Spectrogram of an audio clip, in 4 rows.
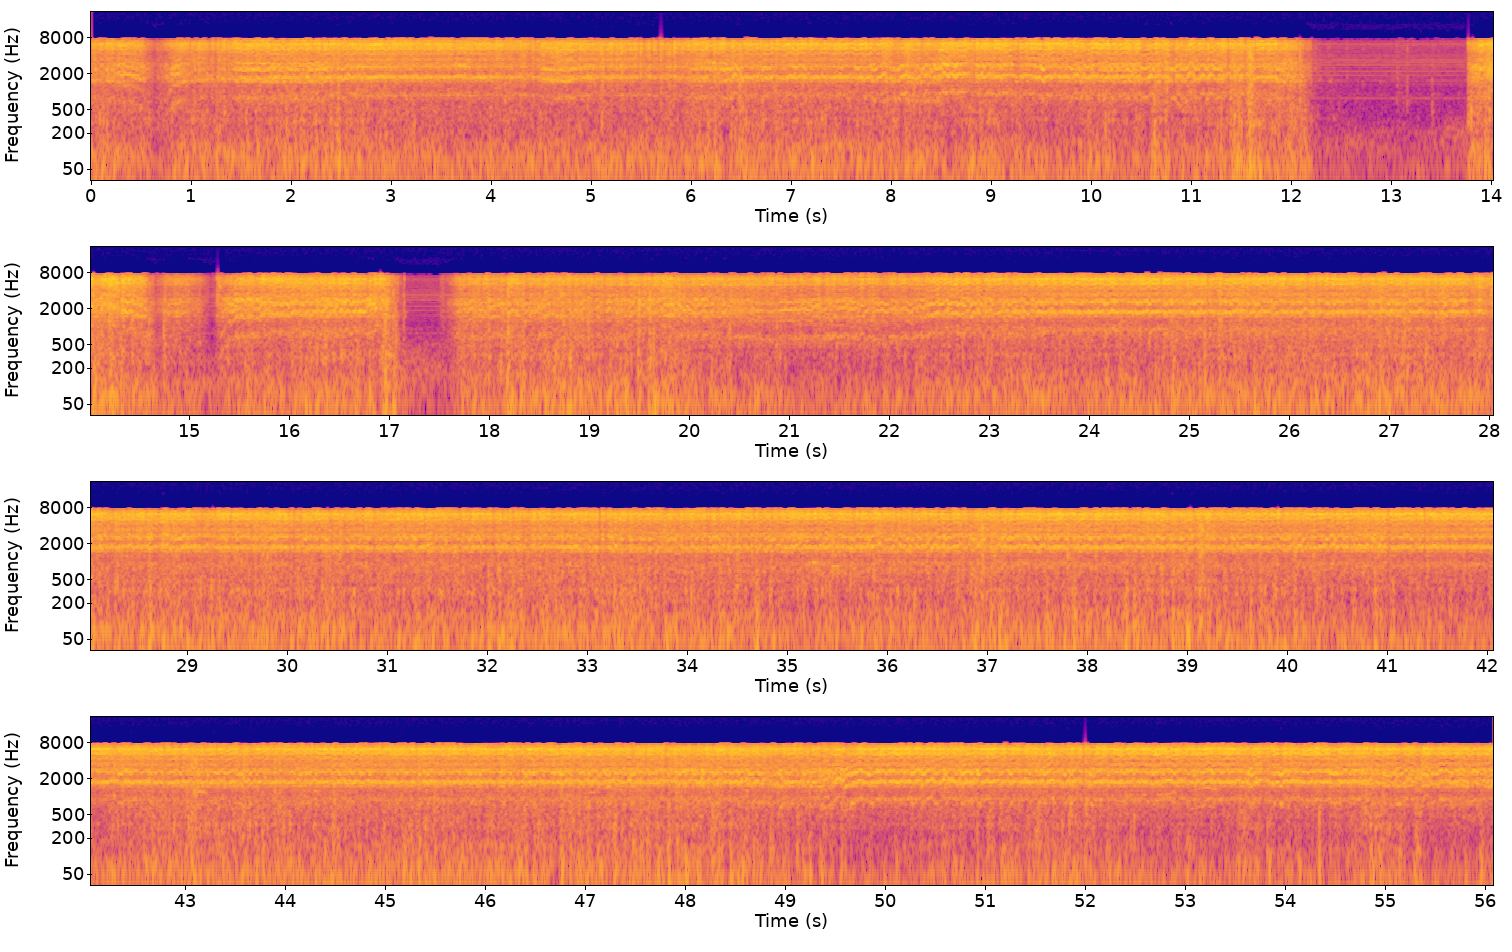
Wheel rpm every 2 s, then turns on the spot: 130, 220, 230, 220, 230, 200, 30, 120, 160, 180, 170, 200, 240, 240, 230, 230, 230, 210, 220, 230, 220, 220, 230, 240, 220, 230, 230, 220.
none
